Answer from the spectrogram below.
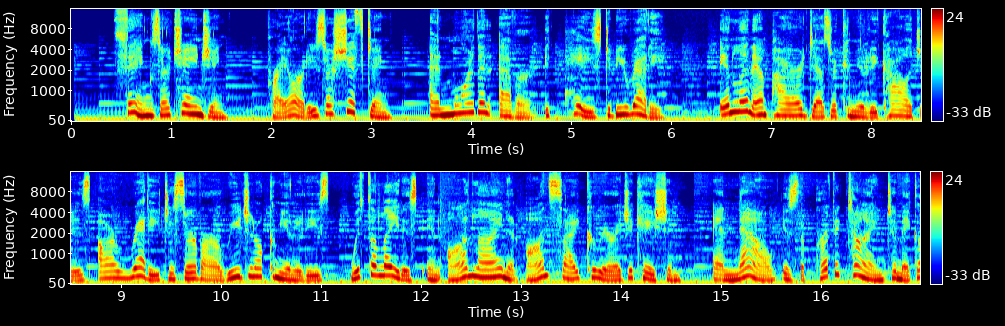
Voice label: Radio Spot Female; Inland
